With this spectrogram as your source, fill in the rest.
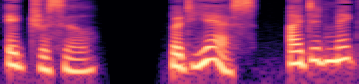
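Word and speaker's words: Yggdrasil: I hear that you the journey here from your homeland, Yagdrazzle, all by yourself. Is that correct? Iselk asked while cutting off a piece of bore and slipping it into his mouth. It's<unk>s pronounced eggdrasil.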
